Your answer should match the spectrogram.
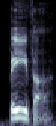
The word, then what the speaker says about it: Belvoir: But the local Saxons struggled to pronounce it, and eventually the name Belvoir emerged.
